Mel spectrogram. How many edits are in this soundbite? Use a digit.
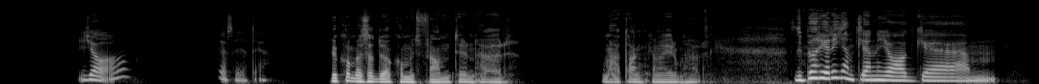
0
